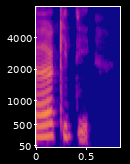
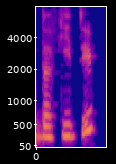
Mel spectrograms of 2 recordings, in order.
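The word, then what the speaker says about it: Dákiti: Eh, bueno, lo primero que tengo por decir es que está escrito, al menos en Spotify, con acento en la o sea que se pronunciaría Dakiti.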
